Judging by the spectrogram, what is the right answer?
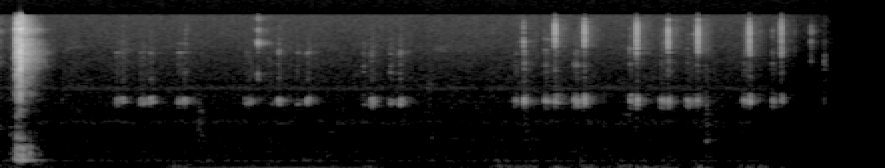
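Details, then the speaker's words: Another automatic watch shaken by hand, quieter than the Seiko SKX: faint light clicks in short clusters from the winding rotor; normal rotor play, heard more than felt. "it isn't as loud as with the seos but you can still hear it but you don't feel it as much in your hand but you can hear"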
